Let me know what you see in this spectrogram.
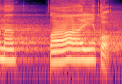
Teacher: Kemudian huruf qaf kita pantulkan atau kita qalqalahkan.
